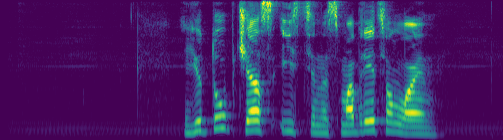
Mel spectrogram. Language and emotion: Russian, neutral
